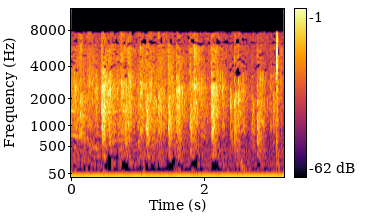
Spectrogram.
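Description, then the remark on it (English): A crowd claps together in a steady, dense wash of overlapping hand claps as praise for Jesus, holding a fairly even loudness throughout with no voices standing out. “Give him a hand clap.”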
